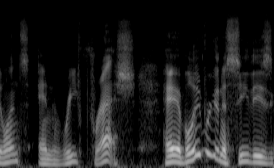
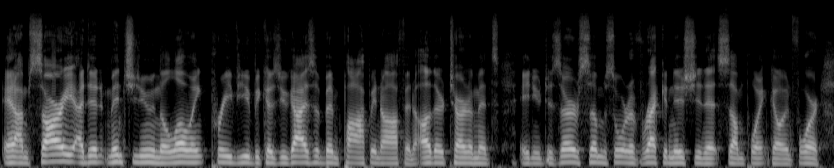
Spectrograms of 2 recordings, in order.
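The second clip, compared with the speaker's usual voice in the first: normal talking voice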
